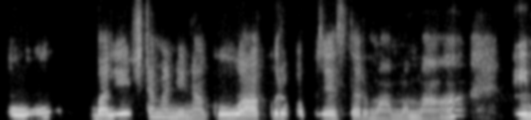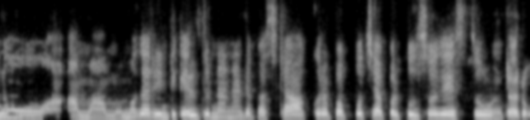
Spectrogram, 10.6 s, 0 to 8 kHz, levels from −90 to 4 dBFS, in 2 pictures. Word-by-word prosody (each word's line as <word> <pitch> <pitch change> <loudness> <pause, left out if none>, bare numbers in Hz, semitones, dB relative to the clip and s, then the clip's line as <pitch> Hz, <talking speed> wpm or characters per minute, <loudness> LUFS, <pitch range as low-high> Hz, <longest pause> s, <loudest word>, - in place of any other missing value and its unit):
ఓహ్! 225 +8 +2 0.5
భలే 405 - +4
ఇష్టం 270 -1 -4
అండి 230 -2 -3
నాకు. 190 +2 -2 0.3
ఆకుకూర 220 +7 +1
పప్పు 210 - -6
చేస్తారు 195 -2 -2
మా 190 - -7
అమ్మమ్మా, 185 -1 -8 0.8
నేనూ 240 0 +4 0.7
ఆహ్, 205 - -5
మా 200 - -4
అమ్మమ్మగారి 235 +6 0
ఇంటికెళ్తున్నానంటే, 220 +2 +1
ఫస్ట్ 210 +3 -3
ఆకుకూర 230 +5 0
పప్పు, 215 +4 +3
చేపలు 205 -2 +3
పులుసో, 210 +1 +3
చేస్తూంటారు. 200 -2 +2
210 Hz, 120 wpm, -22 LUFS, 195-235 Hz, 0.8 s, భలే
